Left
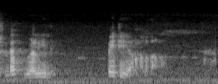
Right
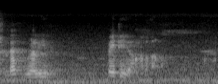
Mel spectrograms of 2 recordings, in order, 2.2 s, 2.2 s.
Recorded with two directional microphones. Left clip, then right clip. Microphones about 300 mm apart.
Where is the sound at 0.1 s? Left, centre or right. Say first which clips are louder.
Left 8 dB; left.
